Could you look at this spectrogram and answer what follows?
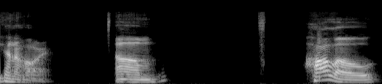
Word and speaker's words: Holo: Hollow, or in the show pronounced Horo, the wolf.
